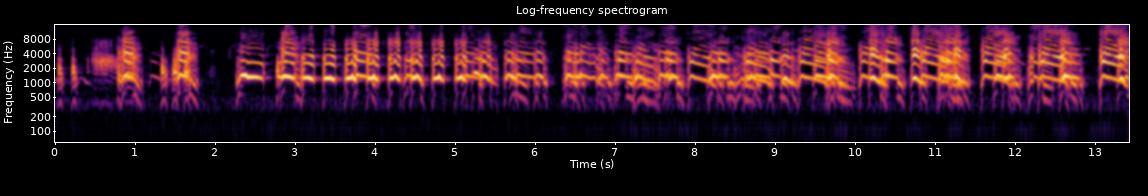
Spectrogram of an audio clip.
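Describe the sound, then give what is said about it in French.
Calls of a gull, a web-footed seabird at the seaside: many loud, harsh, nasal cries in quick series, with a short pause early on and no voices. “Je suis certain que vous avez reconnu cet oiseau aux pieds palmés. Mais oui, c'était le cri du goéland.”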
